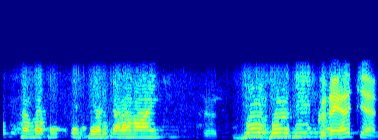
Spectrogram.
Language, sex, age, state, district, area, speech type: Bengali, male, 18-30, West Bengal, Uttar Dinajpur, rural, conversation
